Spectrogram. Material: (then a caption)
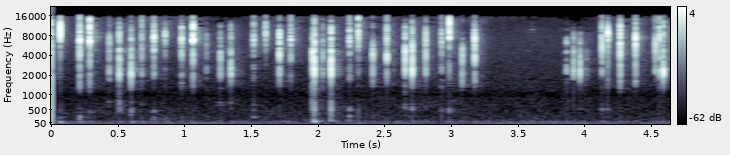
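Chrome-plated metal. Long nails tap the handle and ridged rollers of a chrome-finished face roller held in the hands. The result is a rapid series of sharp, bright, clicky metallic taps with almost no ring, with a brief pause before the tapping resumes.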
